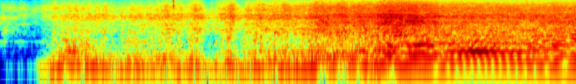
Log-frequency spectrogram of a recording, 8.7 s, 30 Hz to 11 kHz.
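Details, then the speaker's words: 2006 BMW E60 M5 S85 V10, replacement used engine first test fire with exhaust off; catches after short crank while fuel primes, then settles into a loud, smooth, even idle with no knocks or misses. "But man, it runs. It actually ran really smooth and we didn't have any issues underneath."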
